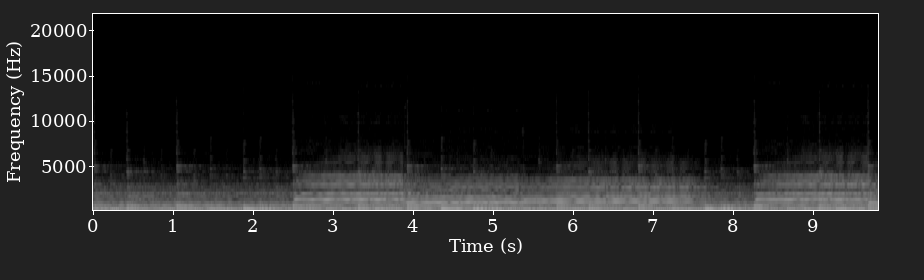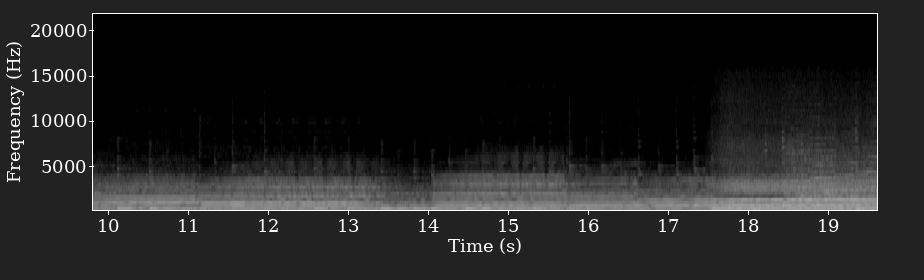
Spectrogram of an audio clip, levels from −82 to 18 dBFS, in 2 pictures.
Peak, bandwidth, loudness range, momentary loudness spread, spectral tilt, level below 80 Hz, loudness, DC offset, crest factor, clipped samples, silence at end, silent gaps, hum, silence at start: -8 dBFS; 11.5 kHz; 5 LU; 10 LU; -6.5 dB/octave; -46 dBFS; -27 LUFS; under 0.1%; 18 dB; under 0.1%; 0 s; none; none; 0 s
